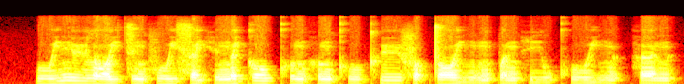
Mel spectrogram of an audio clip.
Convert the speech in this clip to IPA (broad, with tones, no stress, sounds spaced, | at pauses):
uː˨˥ j n̪ yː˧ l ɔː˨ j t͡s ɪ˨˥ ŋ f uː˨˧ j s ɐ˨˩ j h ɪ˨˥ ŋ ɐ˧ j k o˧ w kʰ ʊ˨˥ ŋ h ʊ˨ ŋ kʰ uː˨ kʰ yː˥ f ɐ˨ p̚ t̪ ɔː˨ j ŋ ʊ˨˩ ŋ p ɐ˨ ŋ h iː˨ w kʰ uː˨ j ŋ ɐ˨ k̚ h ɐ˨ n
